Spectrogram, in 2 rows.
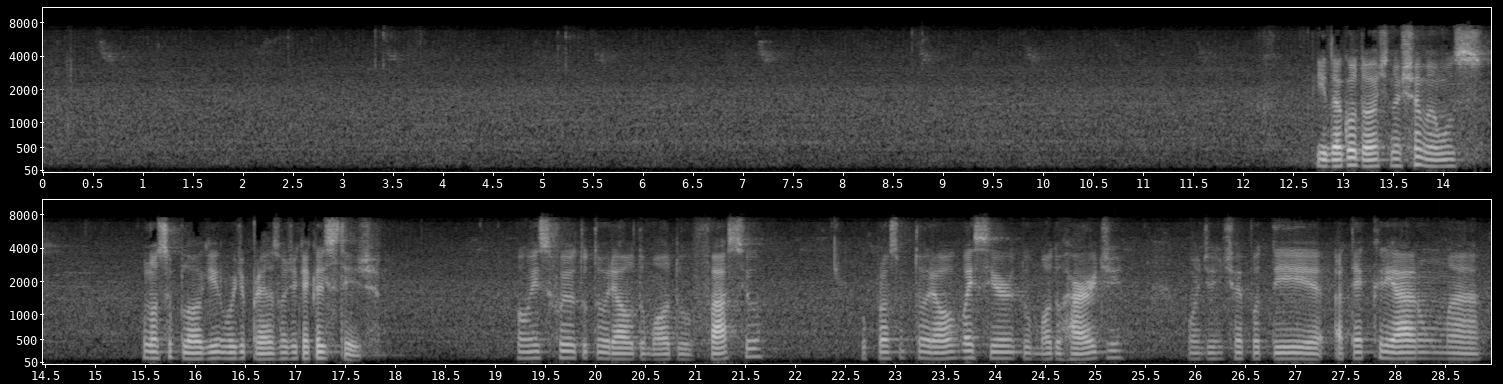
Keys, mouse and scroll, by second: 3.2 click, 5.0 click, 8.6 click, 11.5-11.9 scroll down 2, 12.2-12.5 scroll down 2, 13.7 scroll up 2, 17.3-17.8 scroll down 2, 18.1-18.5 scroll down 2, 19.0 scroll down 2, 19.6-20.0 scroll up 2, 22.3 scroll down 2, 22.9-23.3 scroll up 2, 25.5 scroll down 2, 26.1-26.5 scroll up 2, 28.8 scroll down 2.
